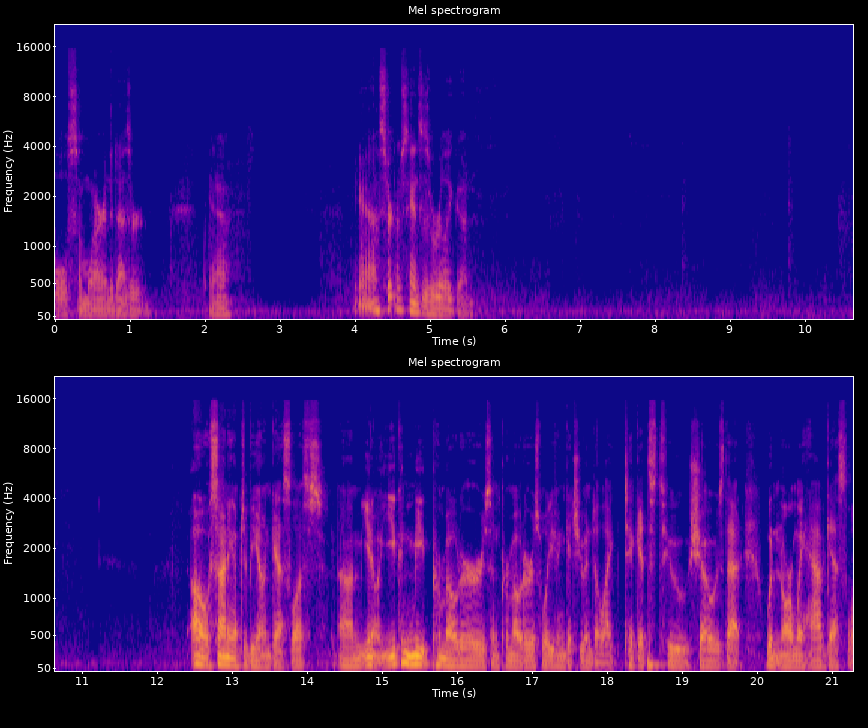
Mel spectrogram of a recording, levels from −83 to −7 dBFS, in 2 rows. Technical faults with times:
none

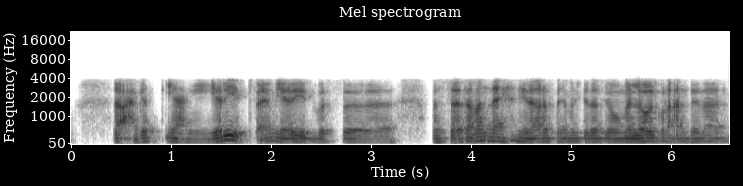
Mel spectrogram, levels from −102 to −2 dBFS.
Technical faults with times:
0.00-6.59 iLBC codec
1.12-1.15 lost iLBC frames

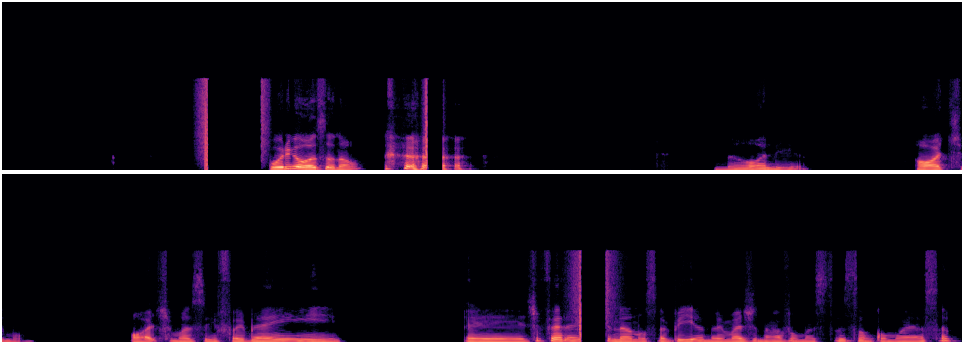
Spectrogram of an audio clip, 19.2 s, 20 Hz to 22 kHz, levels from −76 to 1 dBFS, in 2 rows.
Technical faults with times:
1.90-2.71 wireless microphone squelch dropout
4.18-4.44 wireless microphone squelch dropout
15.19-15.83 wireless microphone squelch dropout

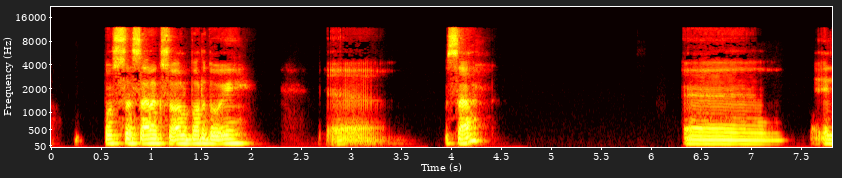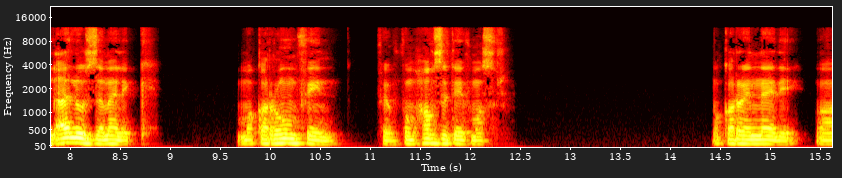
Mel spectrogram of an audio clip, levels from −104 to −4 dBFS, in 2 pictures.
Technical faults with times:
none

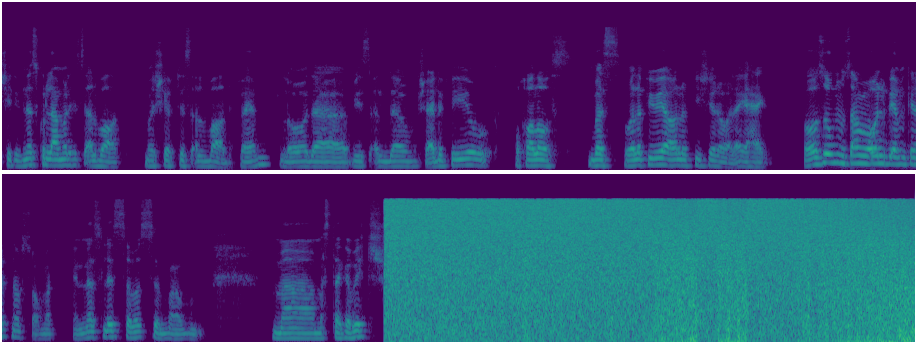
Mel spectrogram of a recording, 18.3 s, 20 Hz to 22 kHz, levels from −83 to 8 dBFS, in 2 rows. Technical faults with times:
12.96-18.27 samples built from the wrong bytes

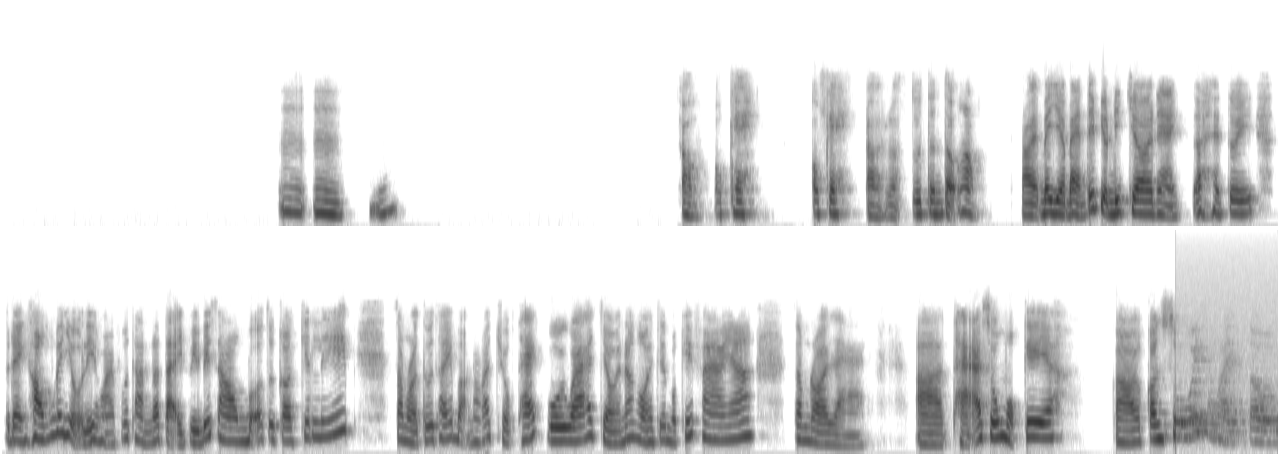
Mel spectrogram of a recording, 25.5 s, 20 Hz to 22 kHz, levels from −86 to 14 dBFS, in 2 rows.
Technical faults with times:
24.50-25.53 switch to a distant microphone

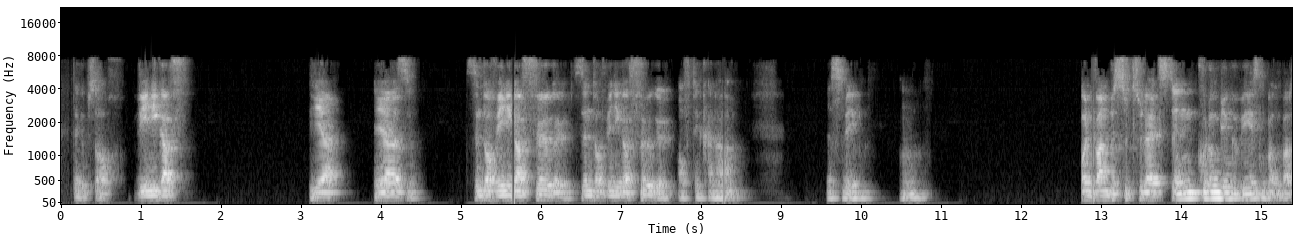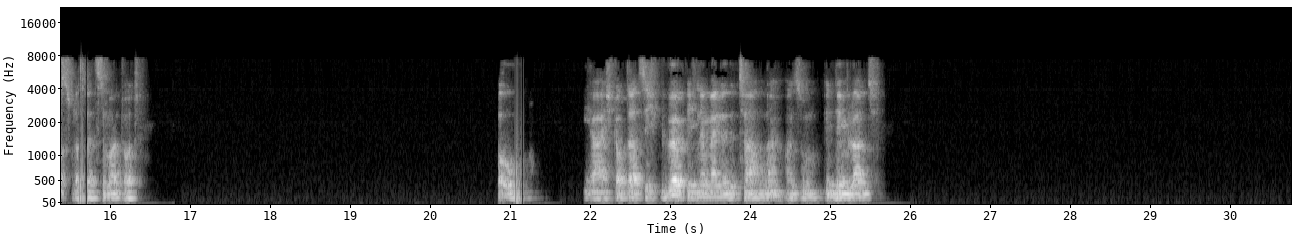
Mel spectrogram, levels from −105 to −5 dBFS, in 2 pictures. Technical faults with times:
5.64-5.67 unconcealed Bluetooth headset packet loss
8.28-8.30 unconcealed Bluetooth headset packet loss
12.89 unconcealed Bluetooth headset packet loss
15.61-15.72 unconcealed Bluetooth headset packet loss
21.06-21.17 unconcealed Bluetooth headset packet loss

